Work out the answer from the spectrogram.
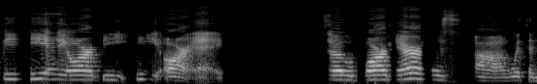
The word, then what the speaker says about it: Barbera: Spelled like Barbara, but we only say... No, it's actually spelled Barbera.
